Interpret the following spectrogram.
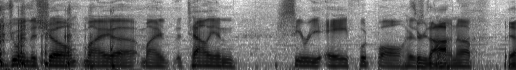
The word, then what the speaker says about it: Serie A: I thought it was Series A. Serie A. Serie A. Yeah, Series A, whatever. They don't pronounce it A in Italy.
